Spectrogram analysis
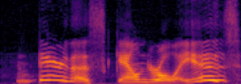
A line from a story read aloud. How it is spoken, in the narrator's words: screeched a familiar voice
